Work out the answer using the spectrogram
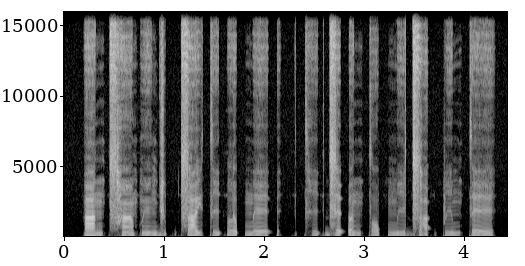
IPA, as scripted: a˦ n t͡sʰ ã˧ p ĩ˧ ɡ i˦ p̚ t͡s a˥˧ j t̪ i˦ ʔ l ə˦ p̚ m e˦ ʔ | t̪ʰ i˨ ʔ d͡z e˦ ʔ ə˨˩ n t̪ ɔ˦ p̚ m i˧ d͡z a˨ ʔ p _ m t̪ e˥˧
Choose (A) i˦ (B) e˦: A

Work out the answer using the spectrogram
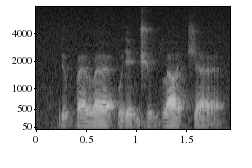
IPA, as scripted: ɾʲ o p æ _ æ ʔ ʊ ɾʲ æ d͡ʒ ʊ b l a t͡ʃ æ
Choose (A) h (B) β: B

